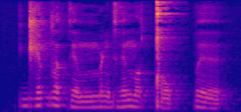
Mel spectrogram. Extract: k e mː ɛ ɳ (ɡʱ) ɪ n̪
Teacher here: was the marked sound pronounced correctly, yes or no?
yes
